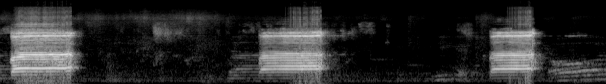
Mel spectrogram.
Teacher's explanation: اندر والا حصہ وہ تری والا حصہ کہلاتا ہے اور باہر والا حصہ خشکی والا حصہ کہلاتا ہے. تو با کو دونوں ہونٹوں کے تری والے حصے سے ادا کریں گے، اندر والے حصے سے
